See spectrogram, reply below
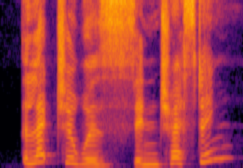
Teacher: This is rising intonation. I'm showing some doubt about the lecture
